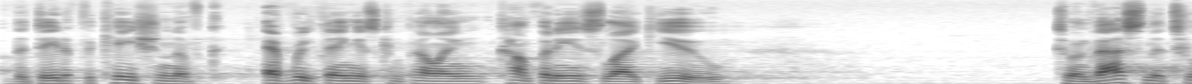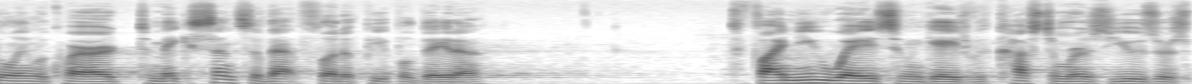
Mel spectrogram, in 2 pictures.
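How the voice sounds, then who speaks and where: Mellow man, polished corporate enthusiasm, big hall. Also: lowish voice, steady tone, moderate pace. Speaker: chief executive giving a keynote. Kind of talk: corporate keynote speech. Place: large indoor hall, on stage. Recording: large hall with long reverb.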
